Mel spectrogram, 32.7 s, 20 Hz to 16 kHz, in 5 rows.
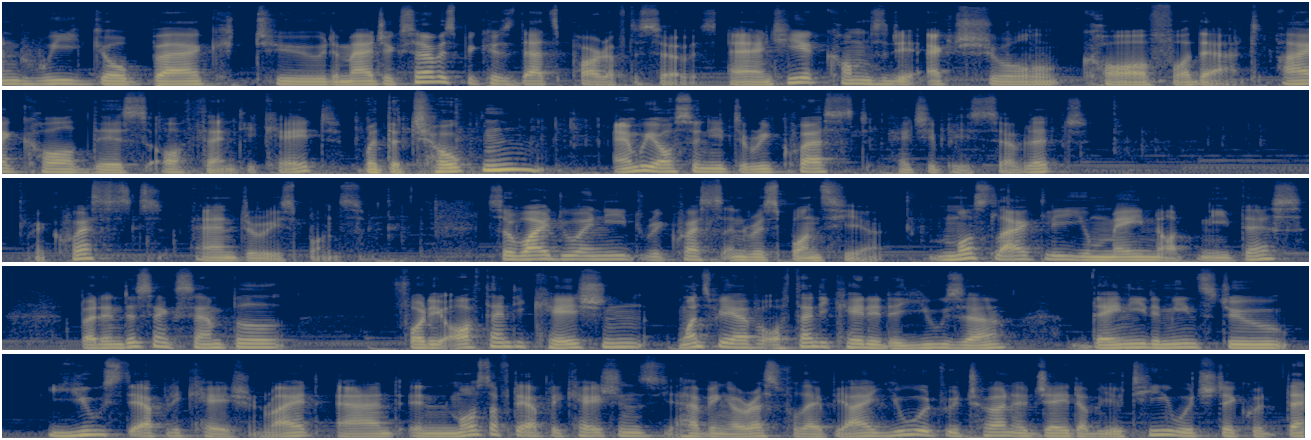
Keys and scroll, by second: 5.1 Return, 13.2 Return, 16.3 Down, 16.7 Return, 17.1 Right, 17.9 alt+8, 18.1 Return, 22.7 ⟲.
